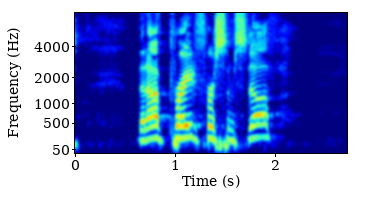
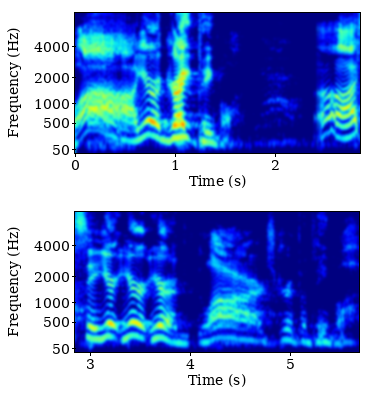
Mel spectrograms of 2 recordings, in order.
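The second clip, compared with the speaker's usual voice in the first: softer, dismissive mock awe; sarcastic; 2 semitones lower, 6 dB quieter than usual. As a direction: pretend to be impressed, then deflate. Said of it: "There's some sarcasm here".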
